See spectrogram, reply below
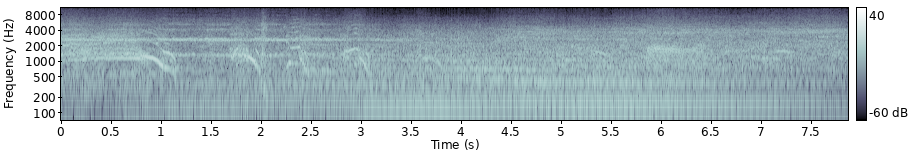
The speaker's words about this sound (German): Ein Flugzeug, das einen Menschen über ein Stoppelfeld jagt.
